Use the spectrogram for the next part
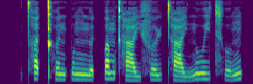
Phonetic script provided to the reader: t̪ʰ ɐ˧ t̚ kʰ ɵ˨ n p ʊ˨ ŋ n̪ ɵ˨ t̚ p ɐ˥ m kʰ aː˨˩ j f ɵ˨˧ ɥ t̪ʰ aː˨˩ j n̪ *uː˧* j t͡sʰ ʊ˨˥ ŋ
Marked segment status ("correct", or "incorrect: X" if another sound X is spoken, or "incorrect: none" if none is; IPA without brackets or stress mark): correct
